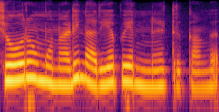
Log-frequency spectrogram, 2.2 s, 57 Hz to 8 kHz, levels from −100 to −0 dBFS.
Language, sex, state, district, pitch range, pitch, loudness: Tamil, female, Tamil Nadu, Nilgiris, 180-230 Hz, 205 Hz, -16 LUFS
